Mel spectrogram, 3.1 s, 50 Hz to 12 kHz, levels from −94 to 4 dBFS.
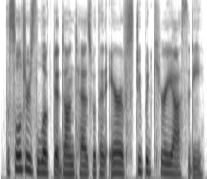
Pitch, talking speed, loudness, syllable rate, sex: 185 Hz, 210 wpm, -19 LUFS, 6.3 syllables/s, female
